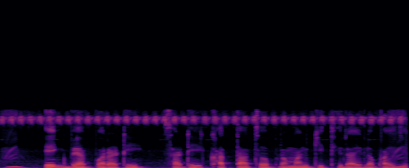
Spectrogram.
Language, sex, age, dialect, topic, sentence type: Marathi, male, 18-24, Varhadi, agriculture, question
